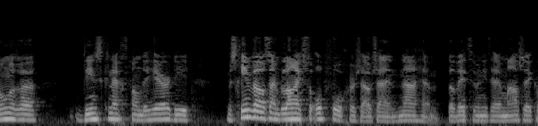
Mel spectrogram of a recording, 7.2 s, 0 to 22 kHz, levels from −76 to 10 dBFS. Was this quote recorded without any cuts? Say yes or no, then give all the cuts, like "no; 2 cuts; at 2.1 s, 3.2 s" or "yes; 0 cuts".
yes; 0 cuts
